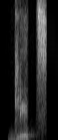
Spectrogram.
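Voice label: "glitzy", Indian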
